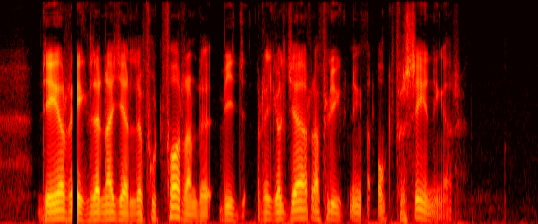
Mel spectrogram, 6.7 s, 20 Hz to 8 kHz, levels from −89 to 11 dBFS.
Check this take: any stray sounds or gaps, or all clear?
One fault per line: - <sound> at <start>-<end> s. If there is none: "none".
- dropout at 0.9-1.0 s
- dropout at 4.5-4.6 s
